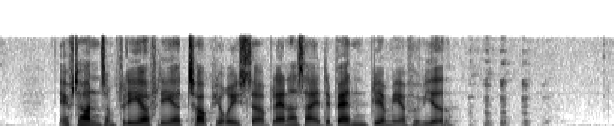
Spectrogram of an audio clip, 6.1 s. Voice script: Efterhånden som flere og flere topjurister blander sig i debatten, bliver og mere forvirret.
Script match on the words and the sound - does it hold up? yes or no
no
